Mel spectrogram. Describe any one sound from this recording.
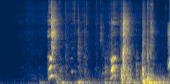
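Feet stamp on a wooden floor.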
